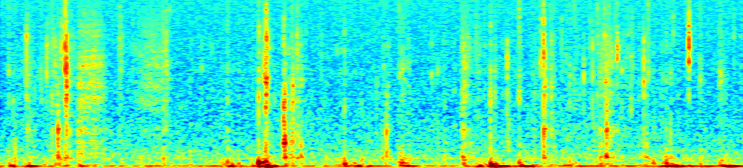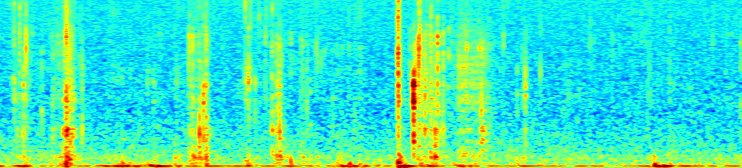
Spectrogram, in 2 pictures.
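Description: A utility knife blade shaves and scrapes the edges of a solid white soap bar, mostly stripped of its red layer and held in the hand. Soft, crisp scraping and crunchy shaving strokes come in irregular bursts over a quiet low rumble, with short bright crackles that die away almost instantly.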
